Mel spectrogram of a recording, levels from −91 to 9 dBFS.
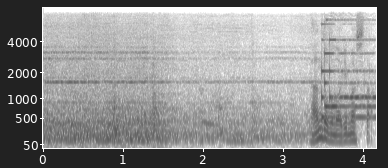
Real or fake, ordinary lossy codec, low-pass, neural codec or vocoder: real; none; 7.2 kHz; none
